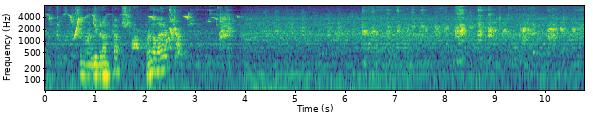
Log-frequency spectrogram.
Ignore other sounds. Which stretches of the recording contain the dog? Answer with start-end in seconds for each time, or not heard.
1.7-3.0.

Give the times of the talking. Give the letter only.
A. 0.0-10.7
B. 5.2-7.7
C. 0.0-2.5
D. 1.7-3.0
C.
